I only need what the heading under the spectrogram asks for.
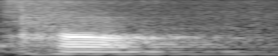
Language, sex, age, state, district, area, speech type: Odia, male, 18-30, Odisha, Rayagada, urban, spontaneous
